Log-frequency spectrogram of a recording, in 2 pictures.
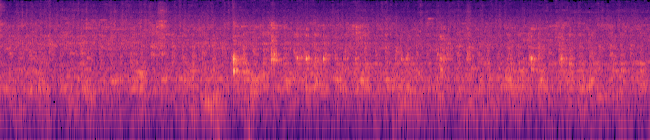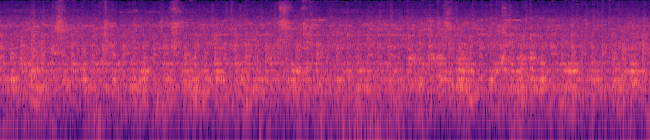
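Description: Bottle filling and capping machine with a rotary turntable running steadily: a constant mechanical hum with scattered sharp clinks as glass bottles move through the star wheel and capping head.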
